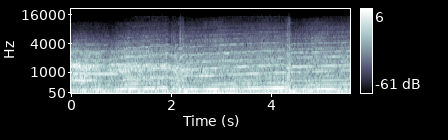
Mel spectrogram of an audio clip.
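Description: Mazda touring car racing in a sim racing game at Brands Hatch, engine droning steadily with a rising and falling pitch as the pack runs close together, with brief tyre squeal and some skidding.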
